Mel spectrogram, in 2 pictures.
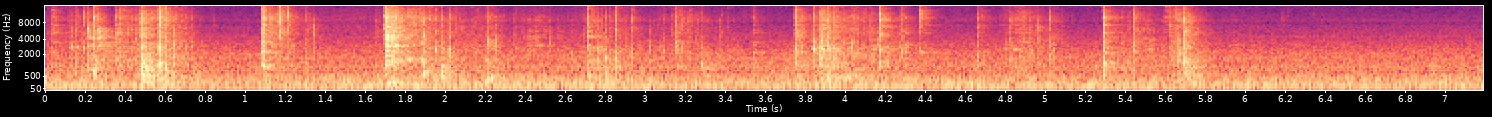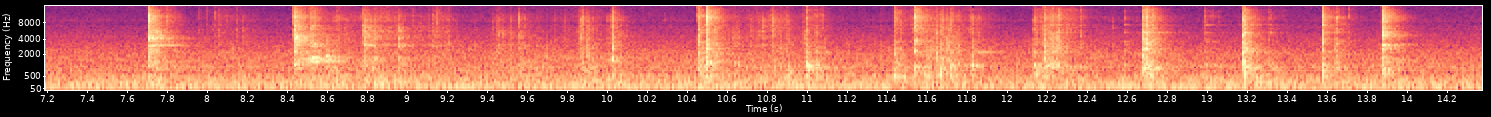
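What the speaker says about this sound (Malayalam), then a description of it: "ഇടയ്ക്കിടയ്ക്ക് ഇതുപോലെ ഇളക്കി കൊടുക്കാം." A spoon stirs and scrapes through Kerala-style crab curry in a pot, with irregular metallic clinks and knocks over a low, constant background hum.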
